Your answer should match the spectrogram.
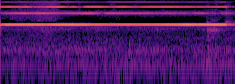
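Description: The demo board's small piezo alarm buzzer sounding one steady, unbroken high-pitched tone: the alarm that signals a crash detected by the accelerometer.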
